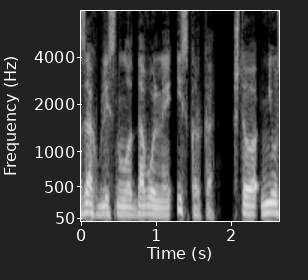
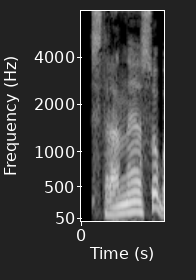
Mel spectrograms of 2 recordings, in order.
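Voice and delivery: usual speaking voice

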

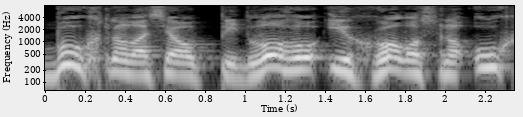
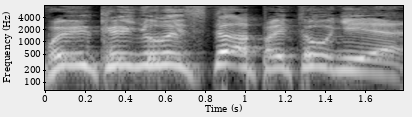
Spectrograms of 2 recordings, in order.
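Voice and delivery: high, roaring, bellowing yell; 6 semitones higher than usual. Reading Uncle Vernon calling to Aunt Petunia as she takes the letter, bellowing. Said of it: "заволав дядько Вернон".

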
